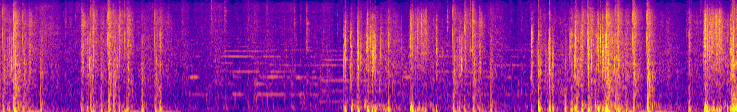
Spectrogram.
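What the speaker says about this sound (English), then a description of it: "we can get Pond's battery to actually do something and open fire" A Union artillery battery in a Civil War campaign game opens fire, with irregular booming shots and crackling bursts arriving in clusters between quieter stretches of battlefield ambience, loud and near.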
